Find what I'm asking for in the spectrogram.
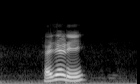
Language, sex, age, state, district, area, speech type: Santali, male, 60+, Jharkhand, East Singhbhum, rural, spontaneous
